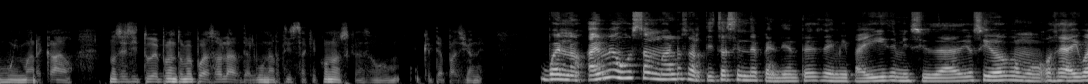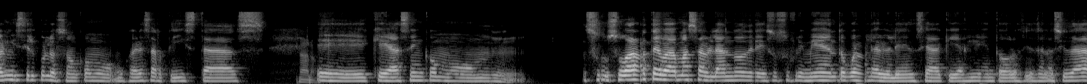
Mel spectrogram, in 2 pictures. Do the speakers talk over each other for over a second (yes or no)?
no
